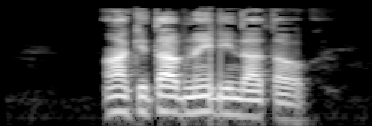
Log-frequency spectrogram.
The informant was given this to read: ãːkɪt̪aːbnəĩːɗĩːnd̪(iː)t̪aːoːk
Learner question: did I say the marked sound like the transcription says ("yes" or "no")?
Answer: no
